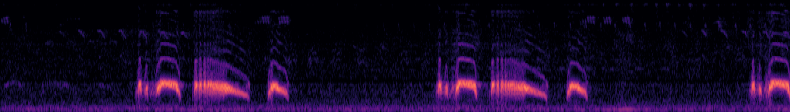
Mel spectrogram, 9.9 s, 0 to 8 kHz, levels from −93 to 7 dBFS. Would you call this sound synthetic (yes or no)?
yes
